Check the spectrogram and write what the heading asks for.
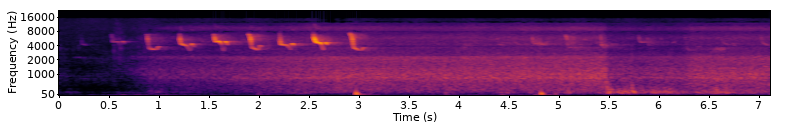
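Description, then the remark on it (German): Common chiffchaff song played from a YouTube video through a phone speaker held against the microphone: a steady series of short, high, evenly spaced notes over a loud hiss, with a couple of dull thumps from handling. “Der Zilpzalp”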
